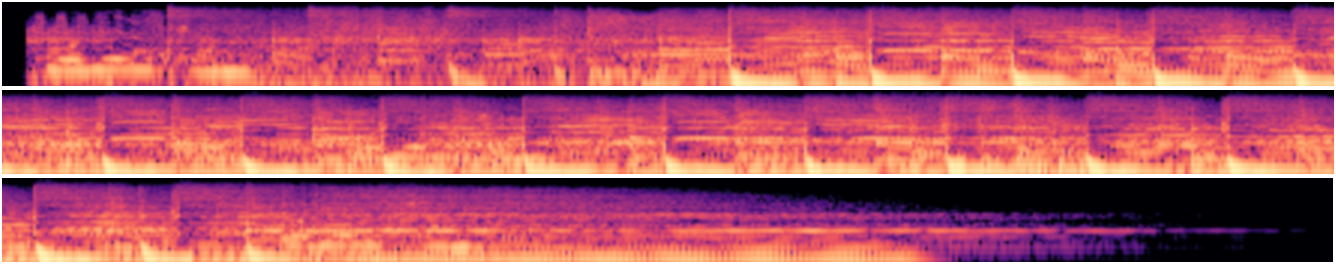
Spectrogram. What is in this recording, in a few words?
edm jingle logo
